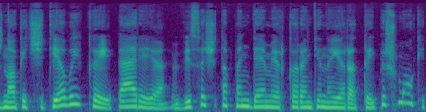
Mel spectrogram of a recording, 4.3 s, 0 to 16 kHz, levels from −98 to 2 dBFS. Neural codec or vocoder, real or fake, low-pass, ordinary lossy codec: none; real; 14.4 kHz; MP3, 96 kbps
